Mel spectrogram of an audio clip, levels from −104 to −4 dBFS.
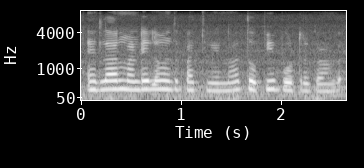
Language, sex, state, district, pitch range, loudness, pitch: Tamil, female, Tamil Nadu, Chennai, 225-255 Hz, -15 LUFS, 245 Hz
